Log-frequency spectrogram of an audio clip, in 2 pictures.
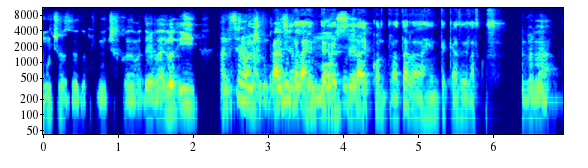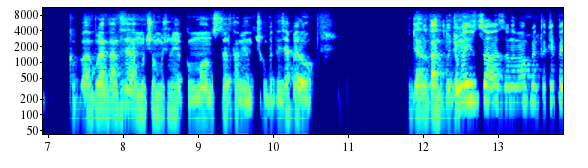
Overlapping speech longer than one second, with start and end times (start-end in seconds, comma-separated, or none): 2.6-4.3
